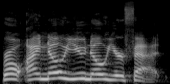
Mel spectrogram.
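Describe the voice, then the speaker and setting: A man's voice: extremely high pitch, normal speed, a bit bright. A man hosting a livestream, reacting in casual, profane slang with an incredulous, mocking manner. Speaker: livestream host reacting to a video.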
